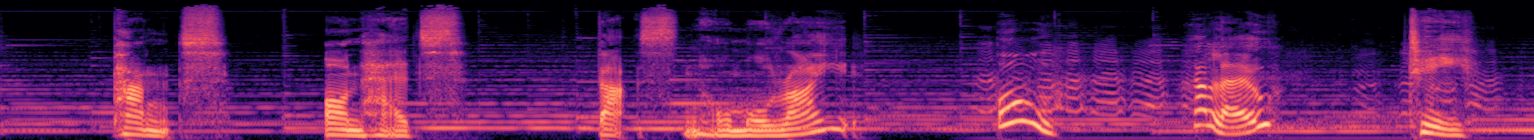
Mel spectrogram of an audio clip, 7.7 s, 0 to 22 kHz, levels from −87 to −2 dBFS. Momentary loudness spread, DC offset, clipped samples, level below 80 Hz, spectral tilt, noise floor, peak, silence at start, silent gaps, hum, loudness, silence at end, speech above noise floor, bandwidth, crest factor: 20 LU; under 0.1%; under 0.1%; -56 dBFS; -4.5 dB/octave; -37 dBFS; -2 dBFS; 0 s; none; none; -17 LUFS; 0 s; 21 dB; 19 kHz; 18 dB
